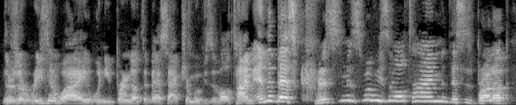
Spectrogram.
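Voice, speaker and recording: Drunk, high-voiced man rambling excitedly. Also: normal speed. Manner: excitable, rambling, emphatic, swears freely. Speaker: movie review host. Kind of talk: casual profane movie chat.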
